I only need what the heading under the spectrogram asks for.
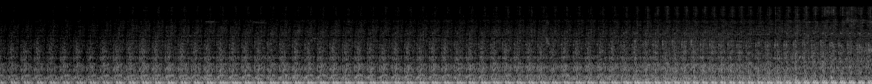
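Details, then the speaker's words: Kawasaki Ninja 250R parallel twin, cold start at about 1.5°C with the engine and exhaust near 1°C, started without choke; a low, even putter that firms up as it warms. The cold idle is slower but smooth and regular, and the engine is healthy. "There you go. Now, obviously, it idles slower because it's cold. You can put a little bit of choke or just wait for it to warm up."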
